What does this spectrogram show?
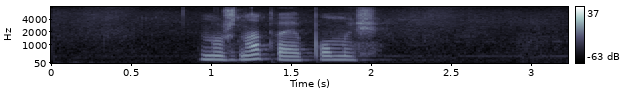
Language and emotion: Russian, neutral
